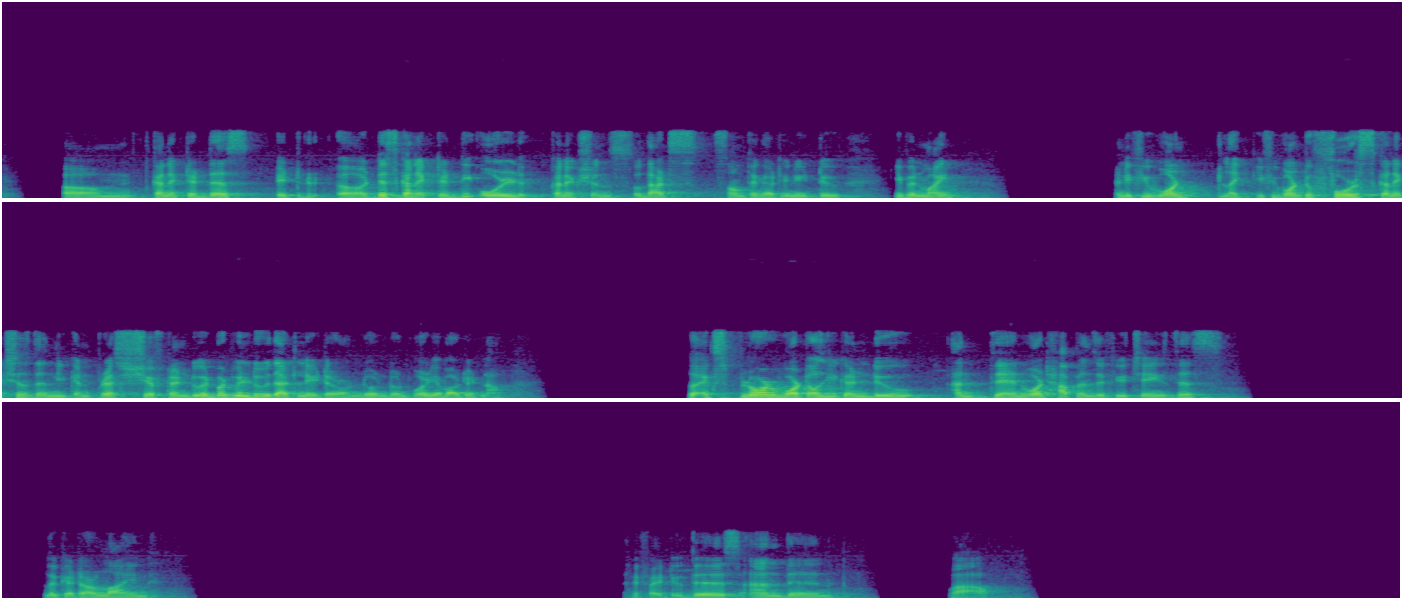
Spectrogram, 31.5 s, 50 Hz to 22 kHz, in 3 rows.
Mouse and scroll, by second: 5.3-6.1 drag, 8.6-9.5 drag, 11.3 click, 14.9-15.3 drag, 15.7-16.4 drag, 16.9-17.4 drag, 18.4 click, 18.8 click, 19.2 click, 20.0 click, 20.3 click, 20.5 click, 21.2 click, 21.4 click, 21.5 click, 21.7 click, 22.2 click, 22.4 click, 22.6 click, 23.5-24.6 drag, 25.2-25.5 drag, 26.2 click, 26.5 click, 26.7 click, 26.9 click, 27.2 click, 27.3 click, 27.4 click, 27.6 click, 28.2 middle click, 28.8 middle click, 30.0 click, 30.2 click, 30.3 click, 30.6 click, 31.2 click.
